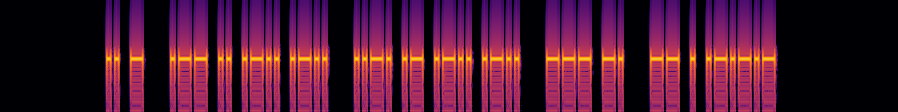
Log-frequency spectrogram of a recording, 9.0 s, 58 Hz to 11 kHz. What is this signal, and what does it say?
Morse code, heard as a keyed tone, about 32 wpm, 700 Hz. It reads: IT WILL FALL ON ME.
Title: Sentences from Top 1000 Words - Review Part 2 - 30wpm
